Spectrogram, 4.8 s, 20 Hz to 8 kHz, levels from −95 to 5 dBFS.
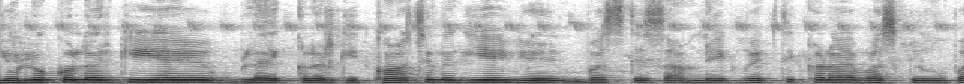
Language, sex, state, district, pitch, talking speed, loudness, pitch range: Hindi, female, Odisha, Nuapada, 185 Hz, 260 wpm, -14 LUFS, 175-210 Hz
